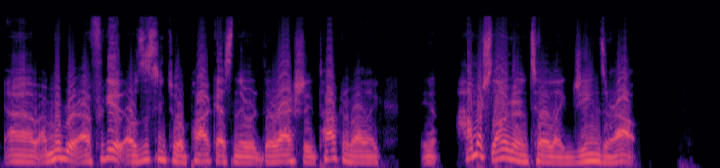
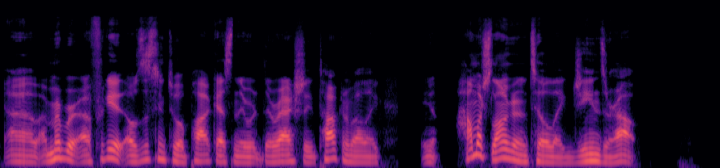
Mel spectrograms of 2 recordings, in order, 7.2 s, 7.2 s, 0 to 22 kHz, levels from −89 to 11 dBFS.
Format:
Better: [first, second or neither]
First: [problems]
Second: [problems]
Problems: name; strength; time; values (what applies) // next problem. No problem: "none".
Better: second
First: distortion; heavy; 7 dB below the speech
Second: none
